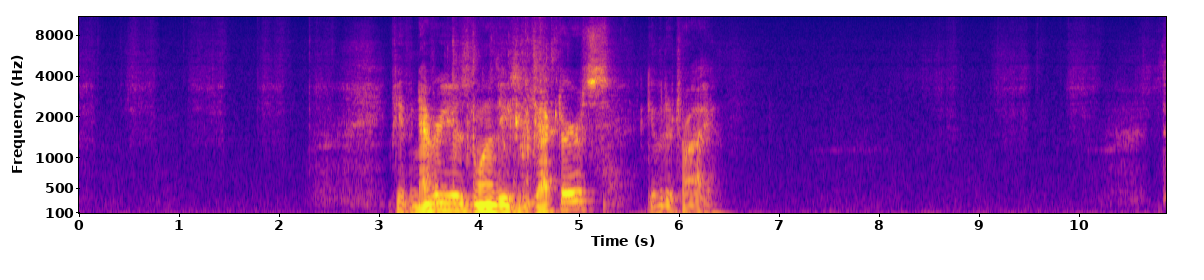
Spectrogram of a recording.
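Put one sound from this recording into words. A razor scrapes through stubble in short strokes.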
